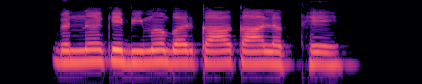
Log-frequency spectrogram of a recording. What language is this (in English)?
Chhattisgarhi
